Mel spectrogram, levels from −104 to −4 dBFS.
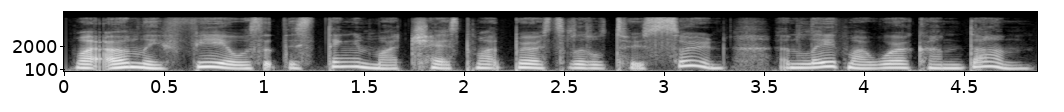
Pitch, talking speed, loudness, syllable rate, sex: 200 Hz, 260 wpm, -20 LUFS, 5.8 syllables/s, female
